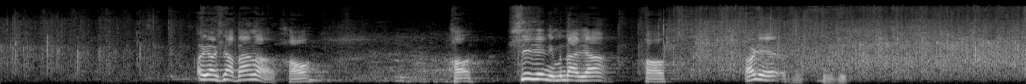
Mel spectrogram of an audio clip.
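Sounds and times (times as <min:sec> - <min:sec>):
audience applause: 0:00.0 - 0:02.2, 0:06.2 - 0:10.2
speech: 0:02.0 - 0:03.3, 0:04.0 - 0:06.8, 0:07.4 - 0:08.6
laughter: 0:03.1 - 0:05.0, 0:07.9 - 0:08.6.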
